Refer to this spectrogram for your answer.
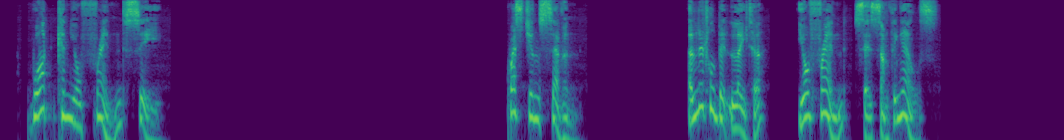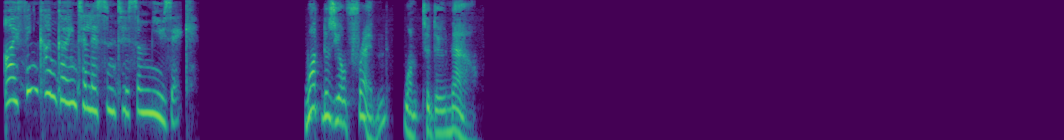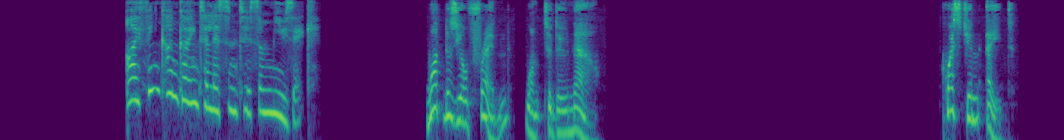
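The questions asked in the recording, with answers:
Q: What does your friend want to do now?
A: Listen to some music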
